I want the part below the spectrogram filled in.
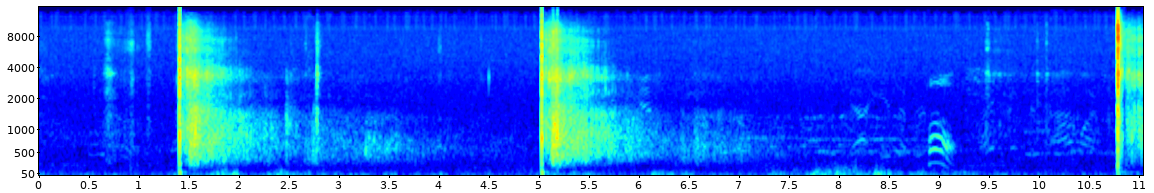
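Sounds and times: shotgun shot: 1.4s - 3.6s, 5.0s - 7.1s, 10.8s - 11.0s.

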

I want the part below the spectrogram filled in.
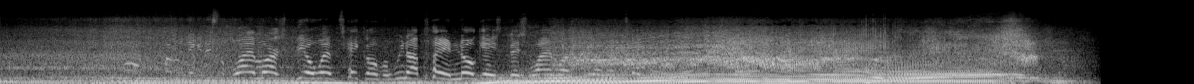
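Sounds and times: car engine revving: 0.0s - 11.0s.

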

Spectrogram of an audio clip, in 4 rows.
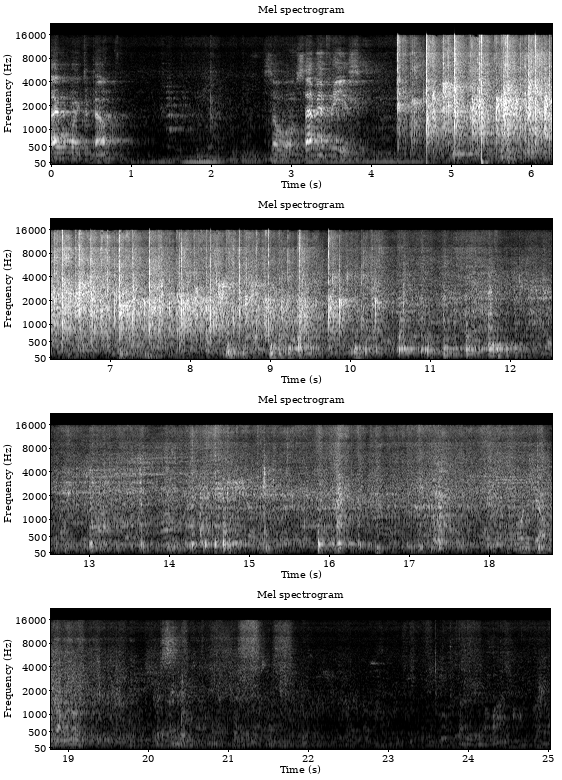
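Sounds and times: audience clapping: 4.3s - 13.6s
murmur of people talking: 5.3s - 25.0s.

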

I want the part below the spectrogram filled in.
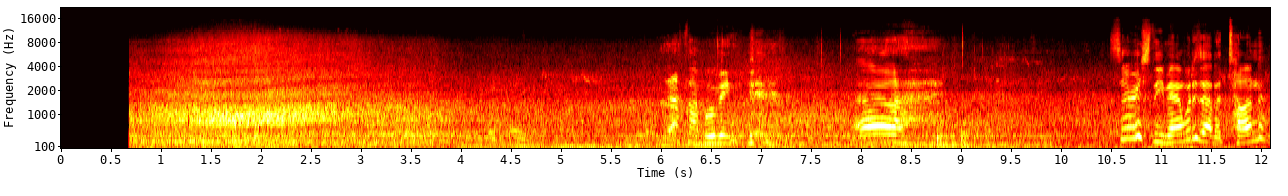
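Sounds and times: car passing: 0.7s - 12.0s
outdoor traffic noise: 0.7s - 12.0s.

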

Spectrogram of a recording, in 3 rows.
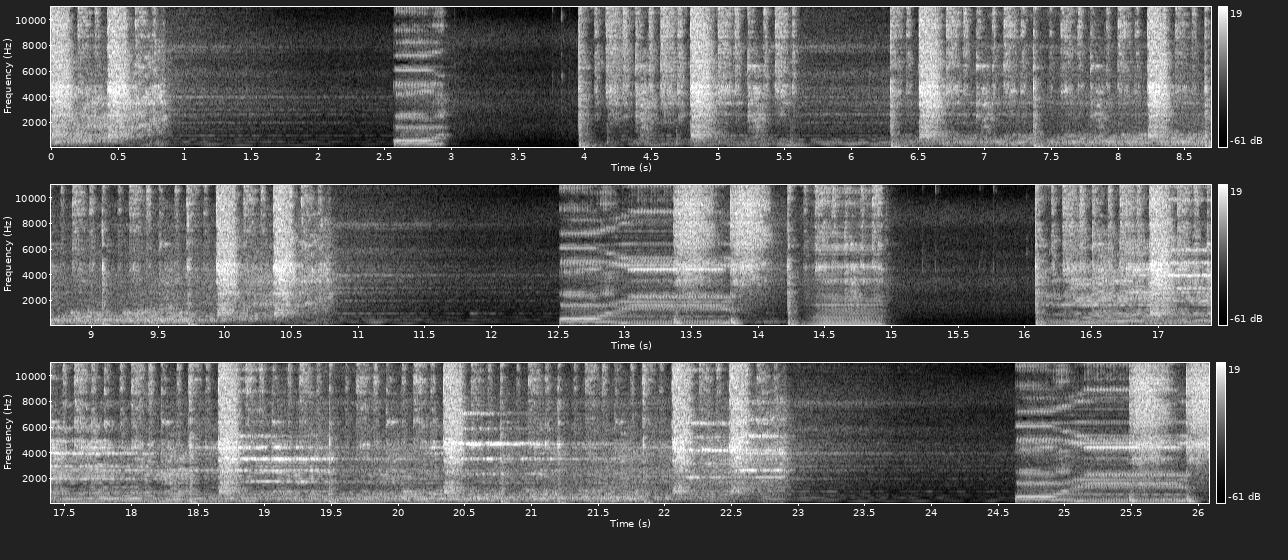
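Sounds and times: dubstep music with synths and drums: 0.0s - 1.1s, 4.0s - 11.0s, 12.6s - 15.0s, 16.1s - 23.1s, 24.7s - 26.0s.

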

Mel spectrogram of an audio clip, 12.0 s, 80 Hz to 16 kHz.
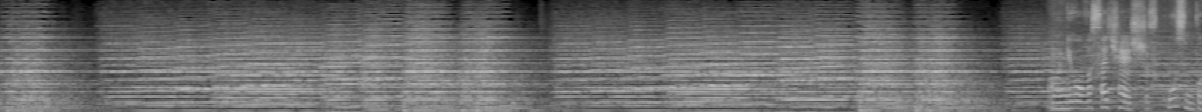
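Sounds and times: orchestral string music: 0.0s - 12.0s.

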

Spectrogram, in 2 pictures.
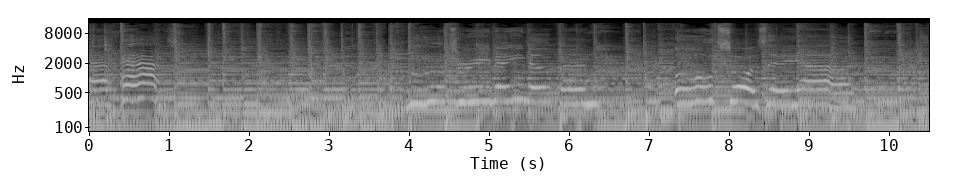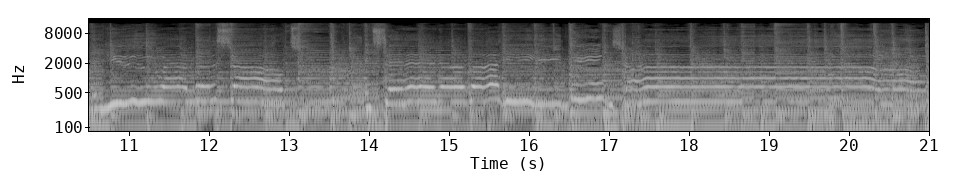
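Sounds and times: woman singing: 0.0s - 1.4s, 3.8s - 21.0s
acoustic guitar strumming: 0.0s - 21.0s.

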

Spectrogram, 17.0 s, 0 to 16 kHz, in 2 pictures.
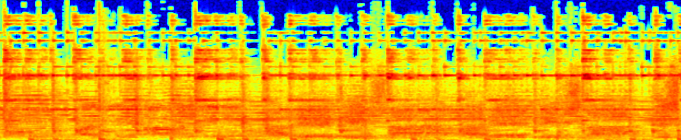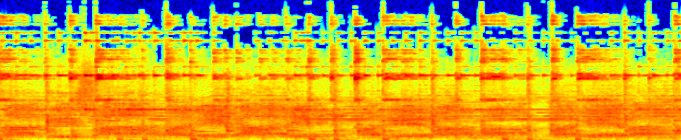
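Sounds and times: voices chanting together: 0.0s - 17.0s.

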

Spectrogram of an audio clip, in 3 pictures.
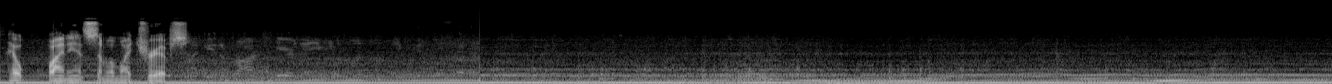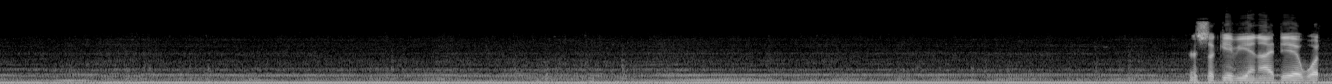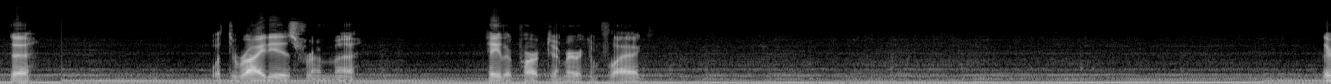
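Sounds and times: off-road vehicle engine droning: 0.0s - 39.9s.

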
